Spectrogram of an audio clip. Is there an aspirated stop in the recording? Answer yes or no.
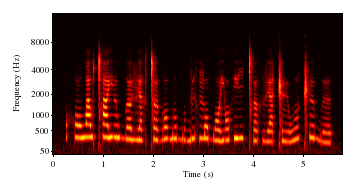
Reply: yes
